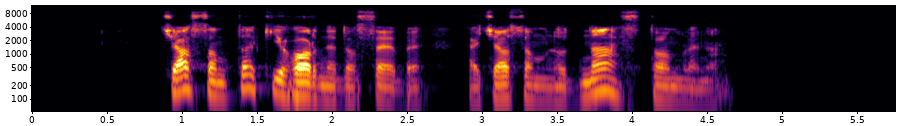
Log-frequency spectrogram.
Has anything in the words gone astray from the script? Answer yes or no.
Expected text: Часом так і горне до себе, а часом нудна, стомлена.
no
